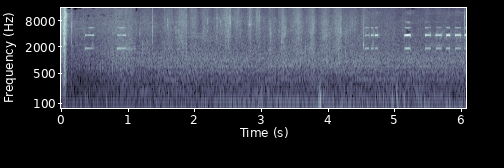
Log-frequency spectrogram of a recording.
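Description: A hand rustles through loose soil.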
